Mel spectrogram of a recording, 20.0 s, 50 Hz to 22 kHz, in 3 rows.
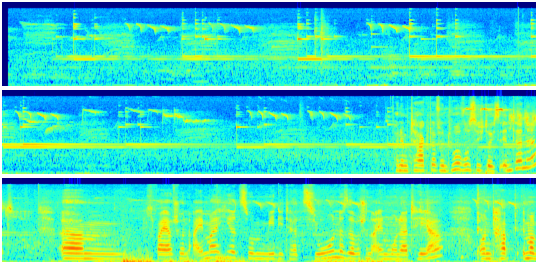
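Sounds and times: wind chimes ringing: 0.1 - 14.5
low wind rumble: 0.7 - 20.0.

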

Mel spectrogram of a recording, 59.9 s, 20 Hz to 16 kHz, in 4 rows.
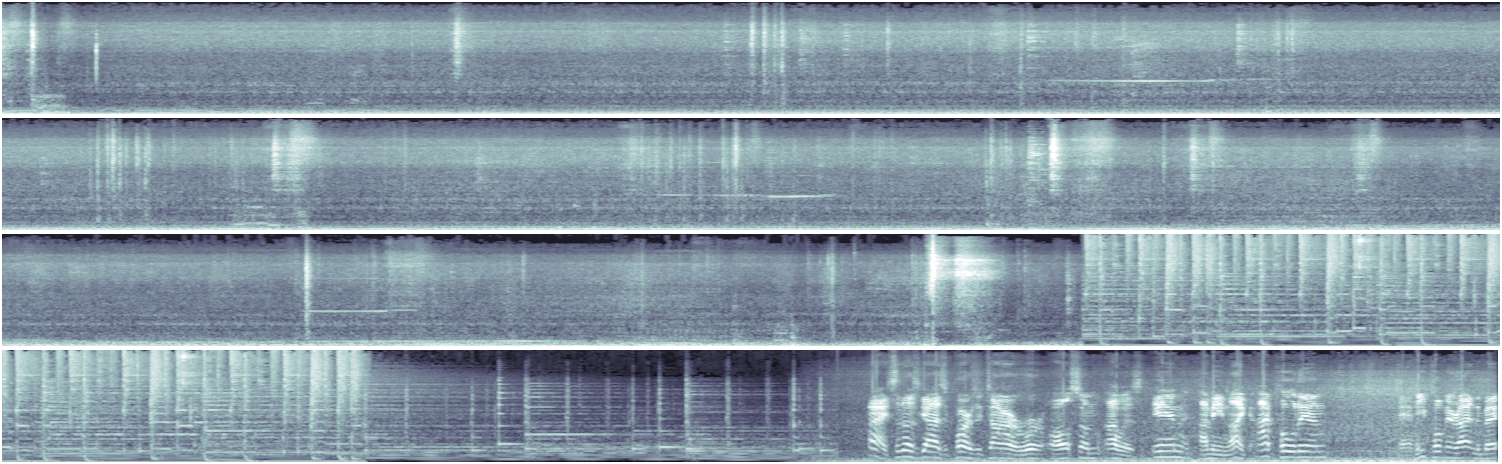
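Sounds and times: diesel engine idling: 0.0 - 49.4, 53.0 - 59.9
high beep: 10.4 - 12.6, 21.6 - 23.4, 33.0 - 34.1.

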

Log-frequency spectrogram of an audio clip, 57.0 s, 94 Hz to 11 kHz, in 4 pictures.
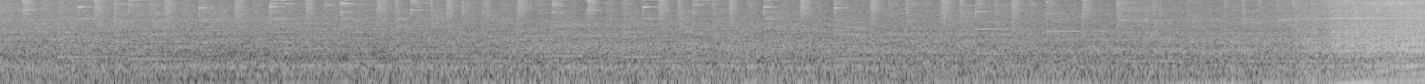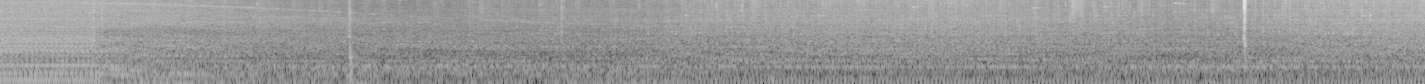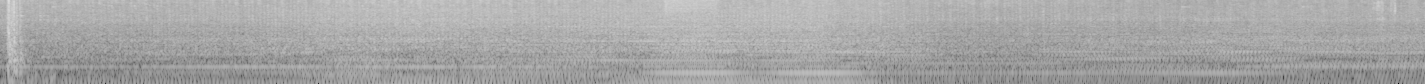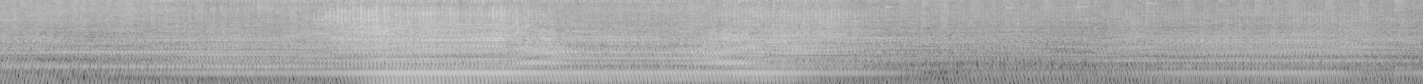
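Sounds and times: diesel truck engine idling: 0.0 - 56.9.

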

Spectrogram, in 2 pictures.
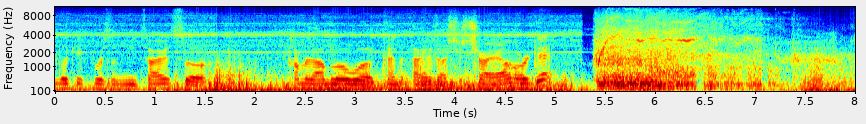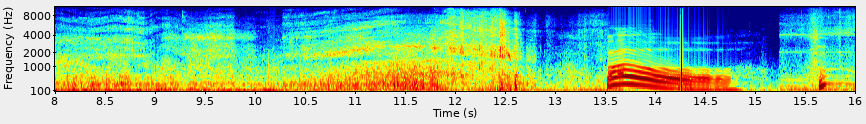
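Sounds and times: electric motor whining: 0.0 - 13.4, 15.0 - 16.0
tyres on dirt: 5.4 - 13.6.

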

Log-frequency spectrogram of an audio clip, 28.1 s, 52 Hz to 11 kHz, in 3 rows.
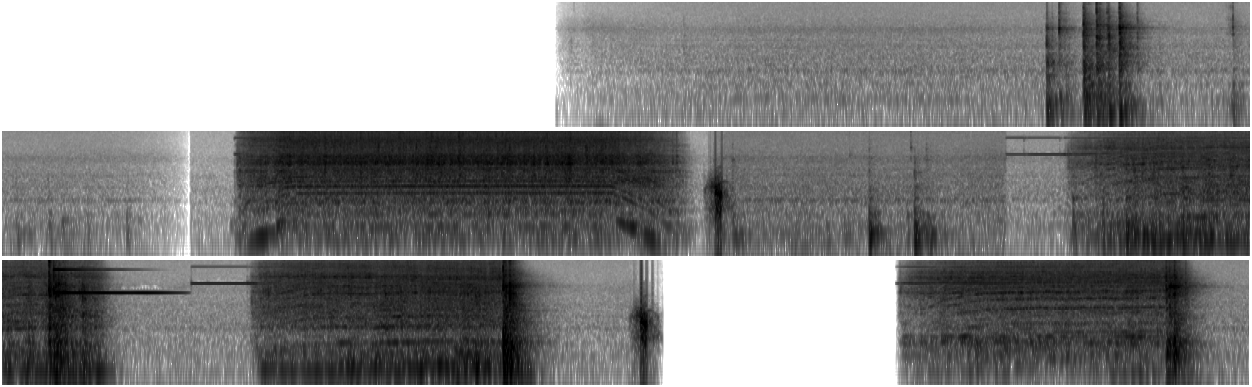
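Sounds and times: toy train motor whirring: 11.1 - 14.5, 17.4 - 19.1, 25.5 - 27.4.

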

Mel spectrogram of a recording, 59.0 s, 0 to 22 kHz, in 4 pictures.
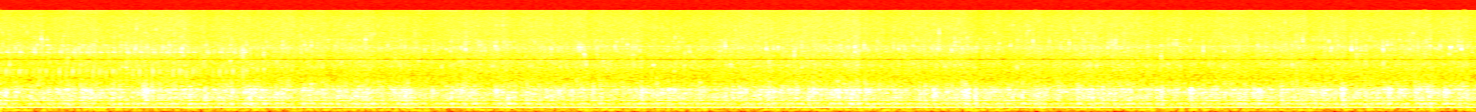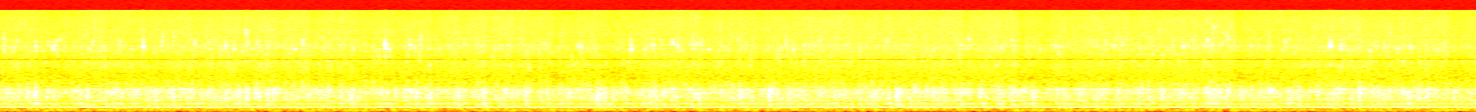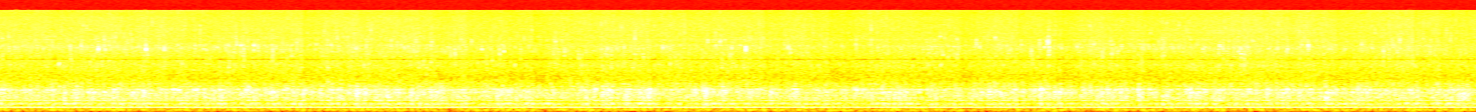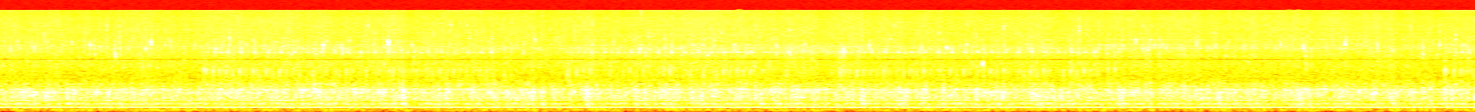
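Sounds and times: water pouring and trickling: 0.0 - 5.2, 45.1 - 59.0
filter low hum: 0.0 - 59.0.

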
